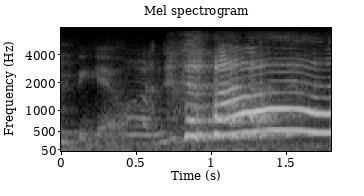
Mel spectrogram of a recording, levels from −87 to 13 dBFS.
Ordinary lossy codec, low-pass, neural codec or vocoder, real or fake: none; 7.2 kHz; none; real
